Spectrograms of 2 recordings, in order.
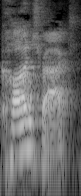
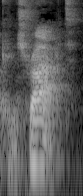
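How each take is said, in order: First: The stress is on the first syllable. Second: The stress is on the second syllable. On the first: It names a written agreement. The speaker calls it right. "the stress is at the beginning of the word" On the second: It sounds like the verb meaning to shrink. The speaker calls it wrong. "it's like, what does that mean?"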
